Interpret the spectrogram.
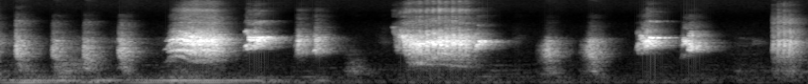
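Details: Javan myna song used as a training recording to make caged birds sing more: harsh squawking bursts alternate with short buzzy notes and rasping chatter, irregularly spaced with brief pauses.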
